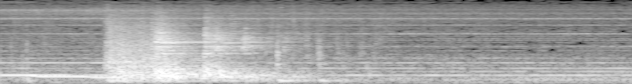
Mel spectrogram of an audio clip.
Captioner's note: ethereal music playing; wheel clattering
